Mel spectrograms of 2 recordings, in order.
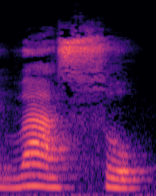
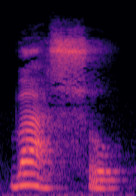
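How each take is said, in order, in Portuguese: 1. A palavra começa com o som de v. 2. A palavra começa com um som parecido com b. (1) "a gente não vai ler vaso" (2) "mas sim vaso"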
